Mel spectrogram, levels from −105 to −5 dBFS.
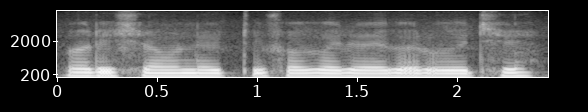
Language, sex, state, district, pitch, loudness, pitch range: Bengali, male, West Bengal, Cooch Behar, 135 Hz, -13 LUFS, 135-145 Hz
